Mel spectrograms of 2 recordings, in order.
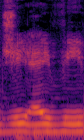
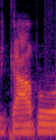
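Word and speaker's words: Gavv: how to pronounce uh like gabu for example is written g a v v so a lot of people pronounce it gav and stuff like that so when you see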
